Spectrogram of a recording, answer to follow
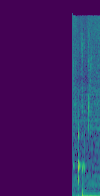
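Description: Complete silence, with the soundtrack cut out, for about the first second and a half, then the sound cuts in abruptly with a sharp click just before a man starts talking.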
